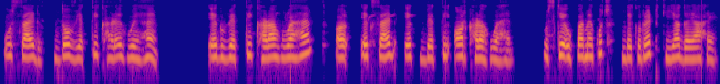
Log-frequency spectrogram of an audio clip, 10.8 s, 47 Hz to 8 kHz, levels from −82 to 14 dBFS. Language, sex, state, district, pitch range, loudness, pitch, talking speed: Hindi, female, Chhattisgarh, Balrampur, 230-265 Hz, -19 LUFS, 245 Hz, 160 wpm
